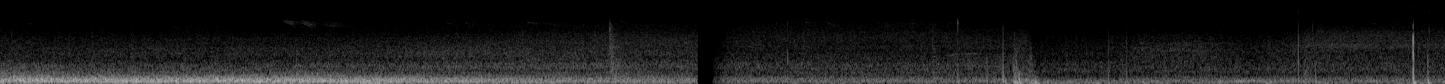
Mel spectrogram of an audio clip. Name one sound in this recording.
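Wind blows outdoors in a low, steady rumble that weakens partway through.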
